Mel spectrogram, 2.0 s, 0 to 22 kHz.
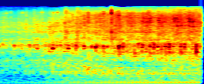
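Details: Toyota Hilux SR5 2.8 diesel, 1999, just started first try on auxiliary battery charge (starting failure blamed on weak battery), engine has an oil leak: even diesel clatter at steady idle, regular firing, no misses or knocks; normal idle.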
